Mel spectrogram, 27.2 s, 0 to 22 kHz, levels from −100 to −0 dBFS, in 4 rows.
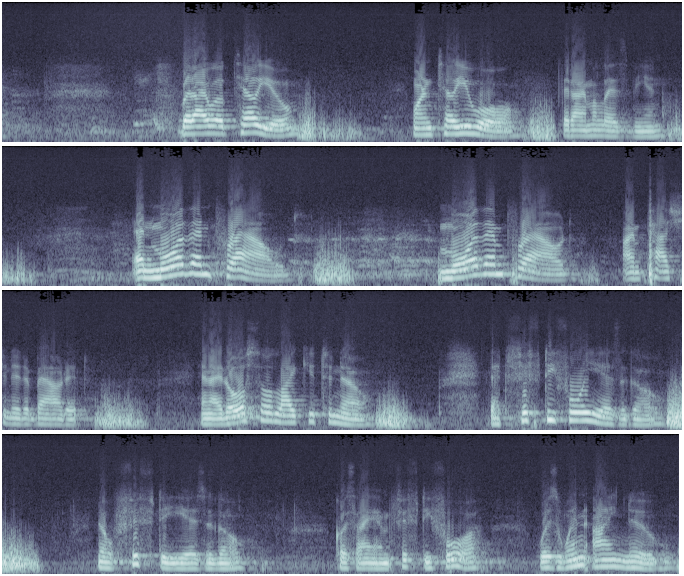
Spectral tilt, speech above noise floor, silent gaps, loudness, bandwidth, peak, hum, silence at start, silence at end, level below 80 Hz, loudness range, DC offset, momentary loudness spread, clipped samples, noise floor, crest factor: -8 dB/octave; 27 dB; none; -20 LUFS; over 20 kHz; -6 dBFS; none; 0 s; 0 s; -46 dBFS; 4 LU; under 0.1%; 20 LU; under 0.1%; -46 dBFS; 14 dB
